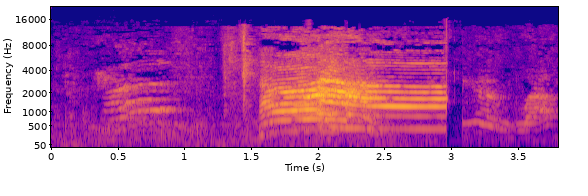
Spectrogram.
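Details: A domestic cat gives a drawn-out, loud meow with rich harmonics, rising then holding steady for about one and a half seconds, preceded by softer faint mewing and followed by a short sliding call, with music and speech around.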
